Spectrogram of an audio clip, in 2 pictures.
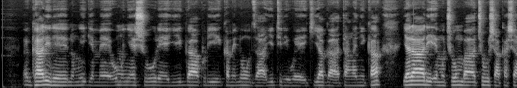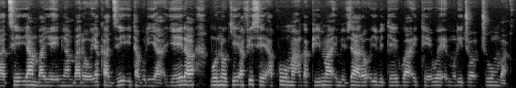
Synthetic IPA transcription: ɡaɾiɾe̞numŋiːɡe̞me̞wumuɲe̞ʃuːɾe̞jiːɡakuɾikaminuːzajitiɾiwe̞ikʰijaɡataːŋɡaɲikʰa | jaɾaɾiemut͡ʃuːmbat͡ʃuβuʃaːkaʃaːt͡sijaːmbaje̞imɲaːmbaɾo̞jakʰaziːtaβuɾijaje̞ːɾamun̥okiafise̞akuːmaːɡapiːmaimivjaːɾo̞jiβite̞ɡwaitʰe̞ːwe̞muɾiːt͡ʃo̞t͡ʃuːmba

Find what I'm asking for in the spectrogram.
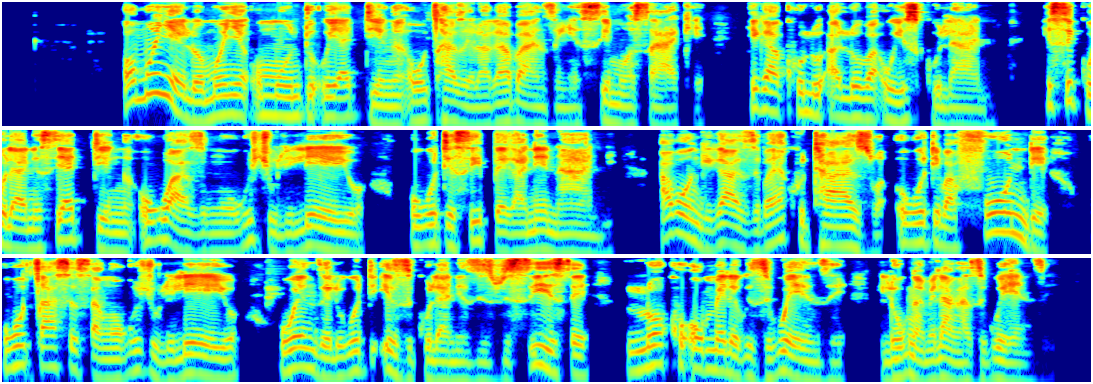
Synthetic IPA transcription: omuɲɛlomuɲɛʔumuntʼuʔujad̥ʱiŋa̰ʔuɣuǀʰazɛlwaɣaβand͡zʱiŋesimɔsa̰kʰɛ | iɣakʰuluʔa̰luβaʔujisi̥ɡ̥ʱulaːnɛ | isiɡ̥ʱulanɛsijad̥ʱiŋa̰ʔuɣwaziŋoɣud̥ʒ̥ʱulilɛjɔuɣutisiib̥ʱɛɣanɛnaːni | aβoŋiɣaziβajakʰutʰazwaʔuɣutiβafundʱɛuɣuǀasisaŋoɣud̥ʒ̥ʱulilɛjɔuɣwɛnd͡zʱɛluɣutʰiiziɡ̥ʱulanɛzizwisisɛ | lɔkʰɔʔoɣumɛlɛziɣwɛnd͡zʱɛ | loɣuŋamɛlaŋaziɣwɛːnd͡zʱɛ

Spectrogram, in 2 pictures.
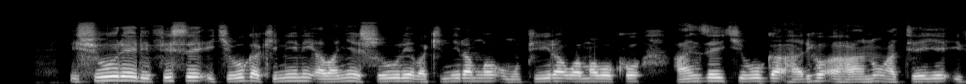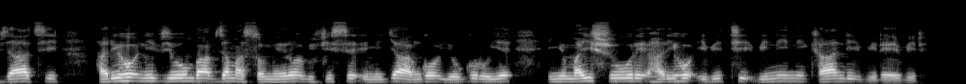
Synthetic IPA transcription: iʃuːɾe̞ɾifise̞ʔikʰiβuɡakʰininiʔaβaɲe̞ːʃuːɾe̞βakʰiniɾamŋo̞ʔumupʰiːɾawamaβo̞kʰo̞haːnze̞jikʰiβuɡaɦaɾiɦo̞ʔaɦaːn̥huhatʰe̞ːje̞ʔivjaːt͡si | haɾiɦo̞nivjuːmbavjamaso̞me̞ɾo̞βifise̞ʔimiɾɟaːŋɡo̞juːɡuɾuje̞ | iɲumajiʃuːɾe̞ɦaɾiɦo̞ʔiβitʰiβininikʰaːndiβiɾe̞βiɾe

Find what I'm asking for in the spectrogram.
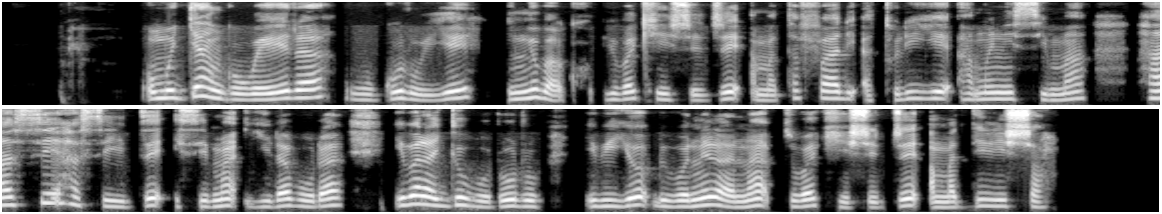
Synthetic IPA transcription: ṵmuɾɟaːŋɡo̞weːɾawuɡuɾuje̞ | iɲuβakʰo̞̥juːβakʰiʃid͡ʒe̞ʔamatafaɾiʔatʰuɾije̞hamŋe̞nisima | haːsiɦasize̞ʔisimajiɾaβuɾaiβaɾaɾɟuβuɾuɾu | iβijo̞βiβo̞ne̞ɾanavjuːβakʰiʃid͡ʒe̞ʔamadiɾiʃa

